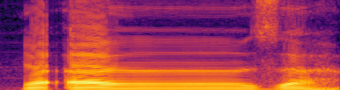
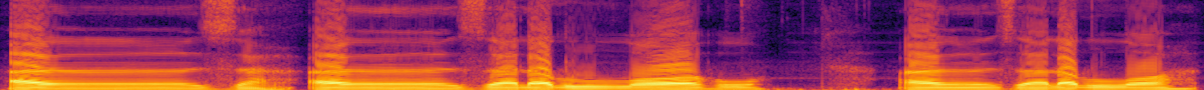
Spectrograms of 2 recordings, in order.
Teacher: Maka cara membacanya yaitu memasukkan nunnya atau menyamarkan nunnya kepada huruf zai. Ya, anza langsung kepada makhraj daripada huruf zai. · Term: ikhfa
